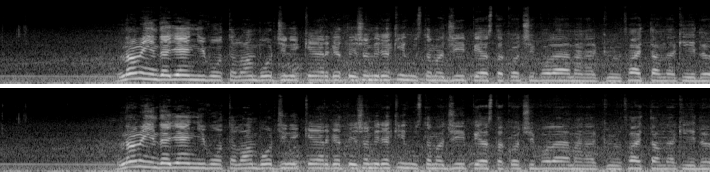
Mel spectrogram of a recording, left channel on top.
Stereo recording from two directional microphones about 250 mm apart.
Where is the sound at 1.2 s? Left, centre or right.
Centre.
